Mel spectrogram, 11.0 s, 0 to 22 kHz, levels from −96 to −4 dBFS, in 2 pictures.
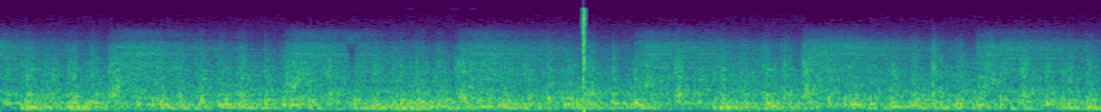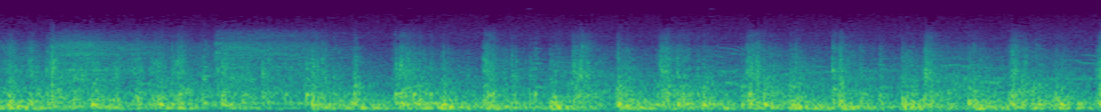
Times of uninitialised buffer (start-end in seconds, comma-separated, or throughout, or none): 2.91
